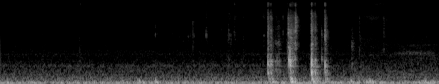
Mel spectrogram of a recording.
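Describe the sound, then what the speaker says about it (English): Keys and the remote-start key fob of a 2025 Cadillac Escalade V-Series jangle close by, with quiet handling at first and then a few sharp metallic rattles near the end. "Finally, here's the key fob with remote start."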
